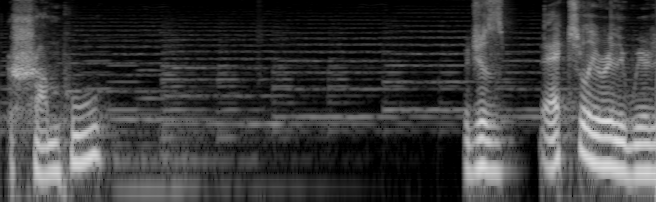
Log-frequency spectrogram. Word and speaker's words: Shampoo: German and then the the second half is just pronounced the same way as it is in English come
